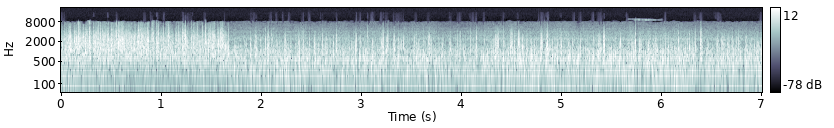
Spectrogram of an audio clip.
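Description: Passenger train running at speed, heard from inside the carriage: a steady rumble and rush of wheels on the track with frequent sharp clicks and rattles.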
